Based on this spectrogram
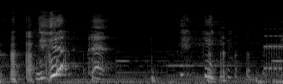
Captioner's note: chuckles; both laughing; phone rings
